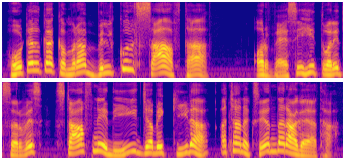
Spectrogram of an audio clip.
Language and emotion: Hindi, happy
